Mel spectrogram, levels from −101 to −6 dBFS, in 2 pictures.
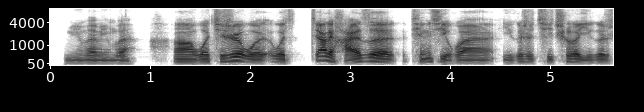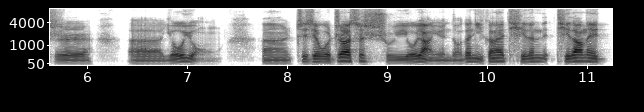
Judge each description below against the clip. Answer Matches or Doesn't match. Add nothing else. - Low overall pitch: Matches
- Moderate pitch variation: Matches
